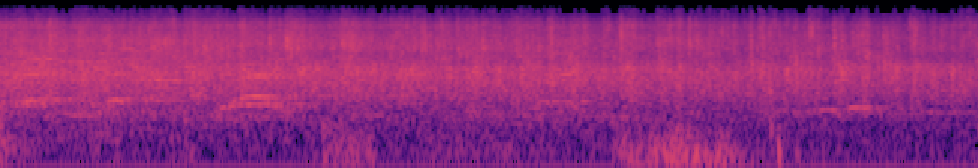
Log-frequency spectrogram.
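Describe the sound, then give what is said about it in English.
An audience claps hands steadily in praise of God, a dense, continuous wash of applause with faint voices and cheering mixed underneath. “Clap your hands.”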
